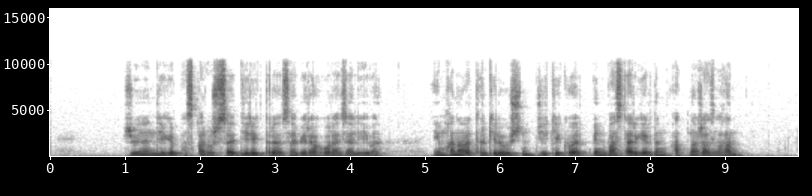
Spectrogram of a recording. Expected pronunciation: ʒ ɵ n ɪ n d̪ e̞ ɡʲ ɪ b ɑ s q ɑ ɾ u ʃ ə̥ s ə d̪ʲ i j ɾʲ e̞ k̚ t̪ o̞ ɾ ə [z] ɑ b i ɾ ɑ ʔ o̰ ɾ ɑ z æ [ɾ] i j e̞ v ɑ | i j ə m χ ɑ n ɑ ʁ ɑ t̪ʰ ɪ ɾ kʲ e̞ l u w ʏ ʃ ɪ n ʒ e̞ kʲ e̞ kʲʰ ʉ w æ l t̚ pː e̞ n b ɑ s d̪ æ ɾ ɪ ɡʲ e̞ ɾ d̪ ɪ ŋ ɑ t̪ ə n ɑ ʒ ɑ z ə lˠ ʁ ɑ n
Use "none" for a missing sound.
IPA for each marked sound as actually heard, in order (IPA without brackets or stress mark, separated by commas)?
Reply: z, l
